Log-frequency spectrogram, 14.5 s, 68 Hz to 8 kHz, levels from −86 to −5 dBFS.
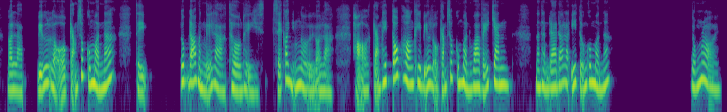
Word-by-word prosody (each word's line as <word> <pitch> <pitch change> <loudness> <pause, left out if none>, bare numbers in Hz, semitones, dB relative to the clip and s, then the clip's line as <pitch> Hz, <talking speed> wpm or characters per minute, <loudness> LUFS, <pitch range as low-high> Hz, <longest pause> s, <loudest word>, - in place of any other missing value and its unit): gọi 170 -1 0
là, 165 -2 -2 0.3
biểu 170 +3 +4
lộ 200 - +1
cảm 175 - -1
xúc 320 +11 +1
của 220 - 0
mình 195 -6 +4
á, 250 +9 +3 0.5
thì 155 -3 -2 0.7
lúc 250 +1 +2
đó 245 +2 +4
mình 220 -9 +1
nghĩ 160 +6 -1
là 185 -7 -1
thường 170 -5 +1
thì 160 -3 -5
s - - -11 0.2
sẽ 165 - -2
có 270 - 0
những 215 -4 +1
người, 195 -5 -1
gọi - - -2
là, 160 -2 -3 0.4
họ 170 - -1
cảm - - 0
thấy 245 +4 +3
tốt 310 +3 +5
hơn 240 -6 +4
khi 230 0 +1
biểu 210 +1 +1
lộ 215 - -1
cảm - - -2
xúc 285 +6 -3
của 230 - -2
mình 225 -7 +3
qua 200 +2 +3
vẽ 185 +2 -1
tranh. 225 -2 +3 0.5
Nên 205 -3 0
thành 200 -3 0
ra 195 +1 +2
đó 220 +2 0
là 230 -2 -1
ý 215 +4 +2
tưởng 210 - -1
của 245 - +1
mình 205 -7 +3
á. 225 +5 +1 1.6
Đúng 210 +4 +1
rồi. 200 -10 0
205 Hz, 210 wpm, -23 LUFS, 175-235 Hz, 1.6 s, tốt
